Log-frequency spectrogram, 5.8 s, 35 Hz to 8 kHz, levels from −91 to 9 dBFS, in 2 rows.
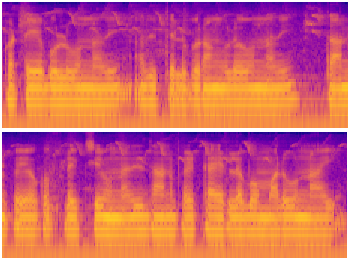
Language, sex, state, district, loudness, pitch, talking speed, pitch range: Telugu, male, Telangana, Mahabubabad, -15 LUFS, 105 Hz, 155 wpm, 100-105 Hz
